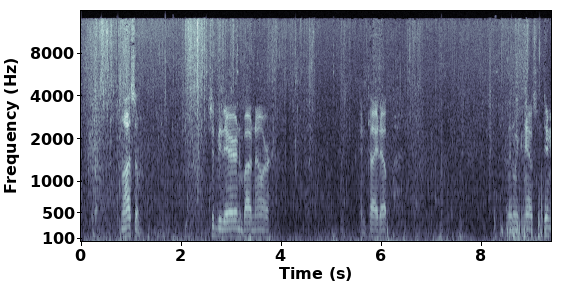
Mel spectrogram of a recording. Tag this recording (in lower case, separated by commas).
boat, vehicle, speech, sailboat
